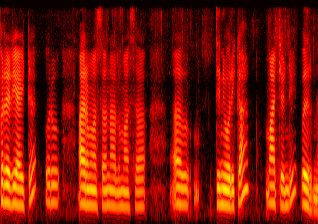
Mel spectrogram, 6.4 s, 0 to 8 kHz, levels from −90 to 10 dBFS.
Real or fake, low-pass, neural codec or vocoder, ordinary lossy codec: real; 7.2 kHz; none; AAC, 48 kbps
